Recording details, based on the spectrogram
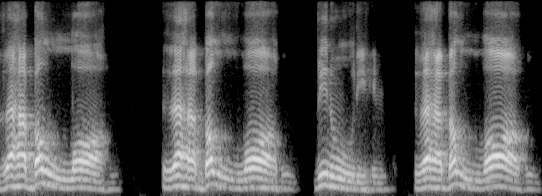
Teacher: Lam of Allah, is pronounced with full mouth. So when it is preceded by a fatha or dhamma letter, zabar or pesh letter, ذهب الله, ذهب الله بنورهم, ذهب الله, okay, not ذهب الله, ذهب الله, okay, like that.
